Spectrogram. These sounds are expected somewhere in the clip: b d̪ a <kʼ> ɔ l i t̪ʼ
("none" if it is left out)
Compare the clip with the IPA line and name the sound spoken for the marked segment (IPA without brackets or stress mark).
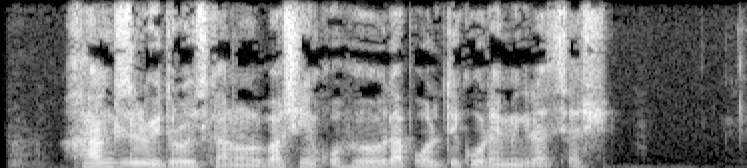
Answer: pʼ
